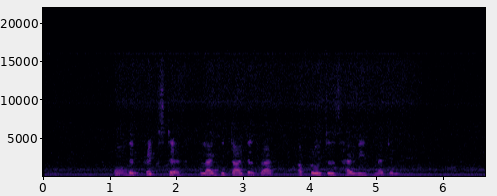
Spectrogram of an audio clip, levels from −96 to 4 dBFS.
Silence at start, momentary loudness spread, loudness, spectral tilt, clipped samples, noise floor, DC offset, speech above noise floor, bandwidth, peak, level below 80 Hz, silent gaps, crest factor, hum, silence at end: 0.05 s; 12 LU; -60 LUFS; -4 dB/octave; under 0.1%; -79 dBFS; under 0.1%; 19 dB; 16.5 kHz; -42 dBFS; under -90 dBFS; none; 20 dB; none; 0 s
